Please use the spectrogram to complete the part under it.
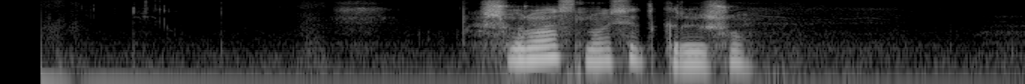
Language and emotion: Russian, neutral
